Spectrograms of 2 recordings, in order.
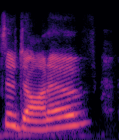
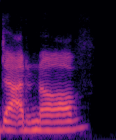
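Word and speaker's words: Dadonov: His last name is pronounced Donov. I know this because he went 8 years into his NHL career before correcting anyone. Everyone's always called him Dadanov.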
